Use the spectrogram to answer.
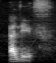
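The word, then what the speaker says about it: ألف: Points to be noted: alif, we don't need to put any emphasis while pronouncing it. It's just simple alif sound. Don't try to produce sound like a, alif. No, it's just simple alif.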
